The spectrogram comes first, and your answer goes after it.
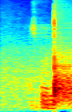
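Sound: champagne cork popping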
